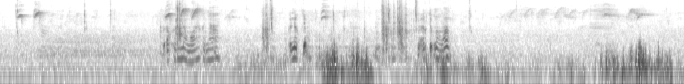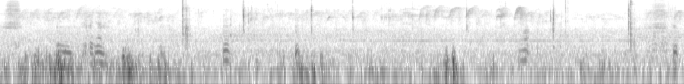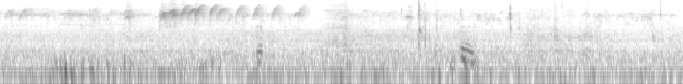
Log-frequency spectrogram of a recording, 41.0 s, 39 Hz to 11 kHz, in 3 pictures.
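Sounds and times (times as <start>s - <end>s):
small birds chirping: 0.0s - 41.0s.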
